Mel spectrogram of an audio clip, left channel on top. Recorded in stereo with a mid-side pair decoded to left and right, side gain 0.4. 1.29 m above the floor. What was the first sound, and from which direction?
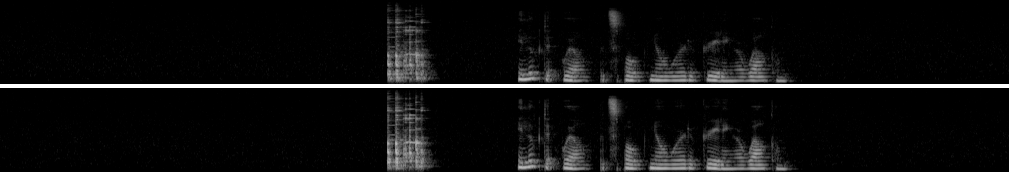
Dishes clattering, 65° right.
